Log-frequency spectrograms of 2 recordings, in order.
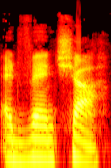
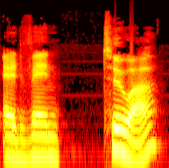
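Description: First: The T is said as a 'ch' sound. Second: The T is said as a hard T sound. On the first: The speaker calls it right. "I would say adventure" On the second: The speaker calls it wrong. "I wouldn't say adventure"

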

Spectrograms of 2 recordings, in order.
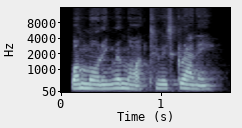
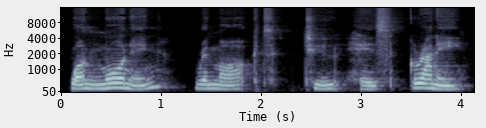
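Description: First: The line is read at a natural pace. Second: The line is read slowly and carefully. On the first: "I'll then read at a more natural pace" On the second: "the first time I'll read slowly"

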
